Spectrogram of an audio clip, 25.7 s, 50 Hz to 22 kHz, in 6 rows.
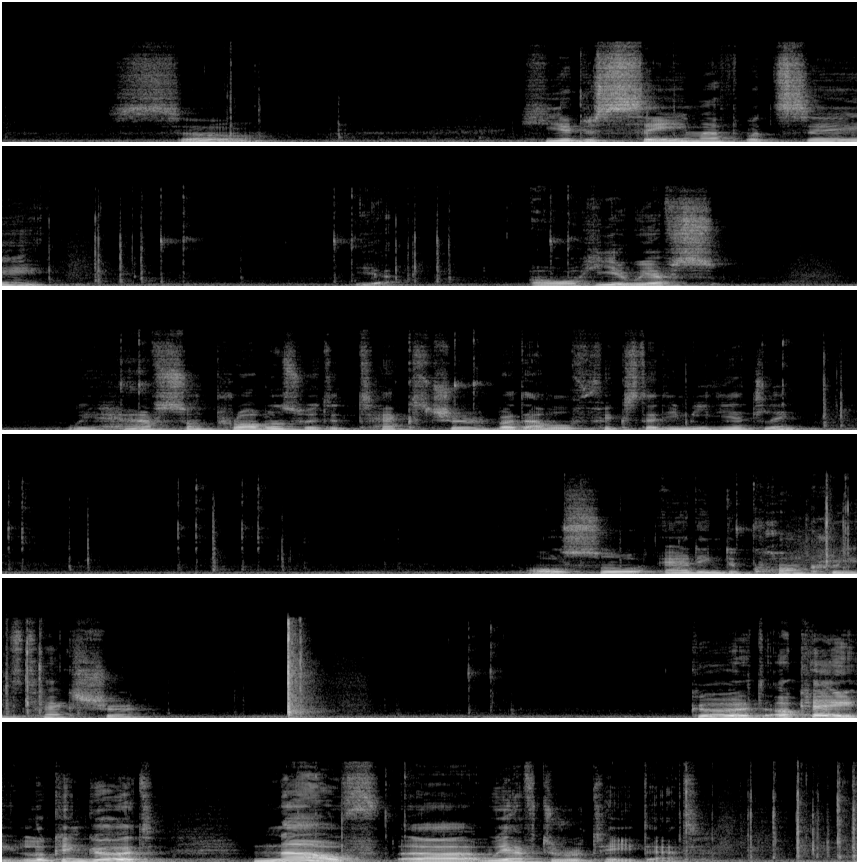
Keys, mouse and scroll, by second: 0.7 Tab, 1.2 middle click, 2.4 right click, 4.2 ctrl+r, 10.3 click, 11.9 alt+right click, 12.4 shift+right click, 13.2 shift+right click, 13.5 shift+right click, 15.1 click, 16.0-18.4 drag, 18.9 click, 20.4 middle click, 22.4 right click, 22.8 alt+right click, 24.6 r, 25.3 Tab.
